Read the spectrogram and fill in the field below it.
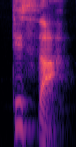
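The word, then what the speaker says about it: تسعة: 구는 우리가 쓰는 구의 모습과 비슷합니다 구 아랍어 발음으로는 티사 티사 그럼 초반에 보여드린 이집트 차량 번호판을 같이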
